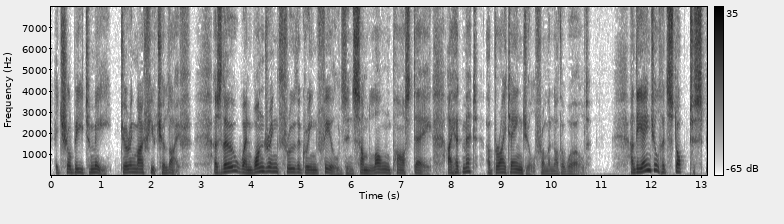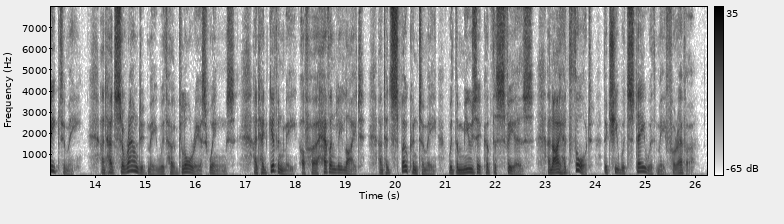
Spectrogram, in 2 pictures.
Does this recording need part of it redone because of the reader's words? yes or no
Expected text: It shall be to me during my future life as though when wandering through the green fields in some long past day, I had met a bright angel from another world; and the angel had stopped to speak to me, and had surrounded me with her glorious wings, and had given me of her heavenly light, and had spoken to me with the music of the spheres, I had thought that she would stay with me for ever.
yes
